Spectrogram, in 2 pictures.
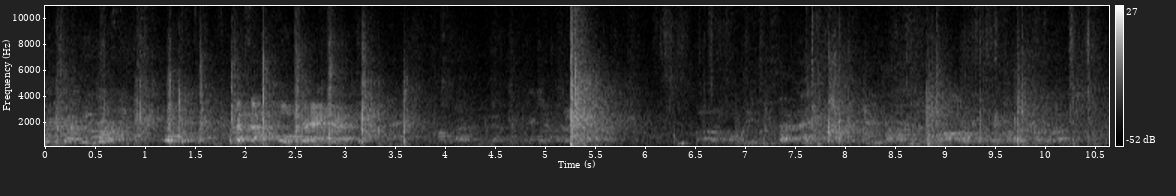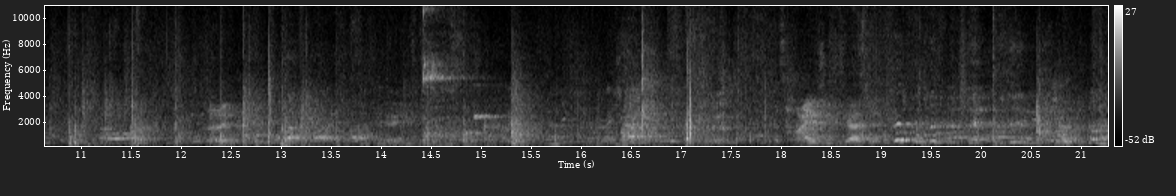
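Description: A volleyball is struck with sharp slaps, echoing in a large hall.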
